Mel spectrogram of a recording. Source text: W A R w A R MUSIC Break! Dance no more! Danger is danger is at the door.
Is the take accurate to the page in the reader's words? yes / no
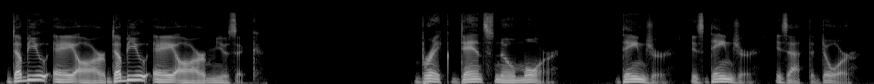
yes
